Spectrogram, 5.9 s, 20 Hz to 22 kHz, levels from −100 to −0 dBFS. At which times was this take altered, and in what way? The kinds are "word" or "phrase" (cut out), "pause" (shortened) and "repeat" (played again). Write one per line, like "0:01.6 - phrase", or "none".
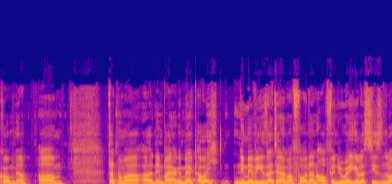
0:04.1 - word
